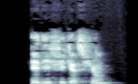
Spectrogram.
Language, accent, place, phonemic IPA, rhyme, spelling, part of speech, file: French, France, Lyon, /e.di.fi.ka.sjɔ̃/, -ɔ̃, édification, noun, LL-Q150 (fra)-édification.wav
- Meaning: building, edification (act of building)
